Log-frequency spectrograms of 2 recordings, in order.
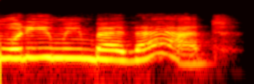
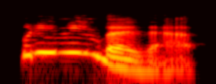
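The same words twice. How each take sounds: First: The question sounds defensive and confrontational. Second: The question sounds open and genuinely curious. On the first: The speaker feels attacked. The speaker calls it wrong. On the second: The speaker genuinely wants to understand. The speaker calls it right.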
